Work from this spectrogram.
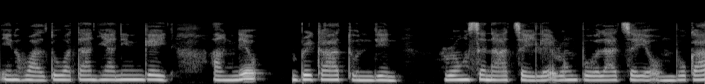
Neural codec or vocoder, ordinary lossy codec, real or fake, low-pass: none; none; real; 7.2 kHz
